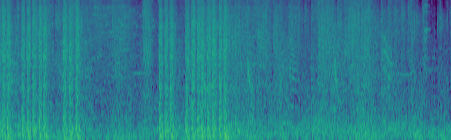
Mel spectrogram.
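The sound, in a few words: gunfire from the video game Call of Duty: Ghosts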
